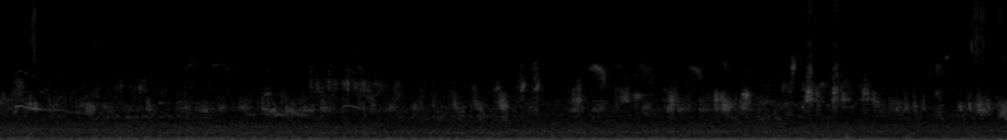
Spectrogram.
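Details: Great reed warbler in a Lake Biwa reed bed in May, one of several singing here and there: rapid strings of rasping, chattering notes run continuously, with a steady low hum underneath.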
